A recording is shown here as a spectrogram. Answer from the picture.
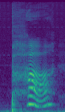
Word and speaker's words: pas: Notice that the S is silent, and another good thing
